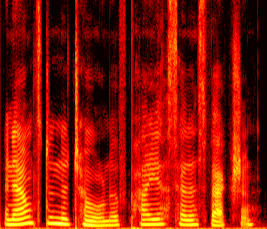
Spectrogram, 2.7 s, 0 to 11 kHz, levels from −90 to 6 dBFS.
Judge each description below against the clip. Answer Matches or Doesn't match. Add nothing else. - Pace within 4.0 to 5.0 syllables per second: Matches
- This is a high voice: Matches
